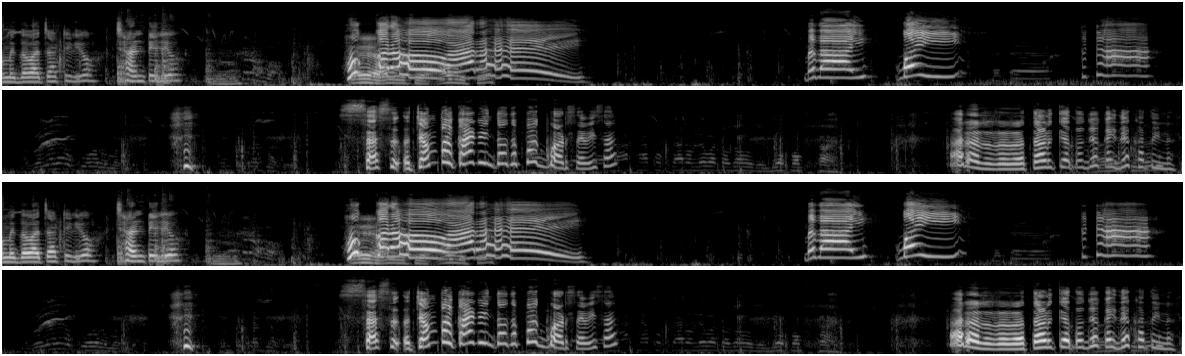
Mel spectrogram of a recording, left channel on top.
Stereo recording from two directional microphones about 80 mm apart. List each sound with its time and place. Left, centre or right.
0.0 s speech: centre
3.7 s baby cry: left
8.0 s a child's voice: left
10.8 s a sound: left
12.9 s a sound: left
14.5 s speech: left
18.5 s a sound: left
19.7 s a sound: left
20.7 s walk: centre
21.2 s speech: centre
22.4 s speech: centre
23.1 s a child's voice: left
